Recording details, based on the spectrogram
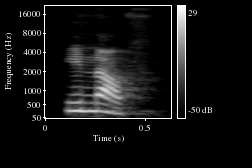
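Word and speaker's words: enough: क्या है देखिए, कुछ वर्ड्स ऐसे भी हैं जिनके लास्ट में आया GH साइलेंट नहीं होता, नहीं होता, इस चीज पे गौर करें, नहीं होता।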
